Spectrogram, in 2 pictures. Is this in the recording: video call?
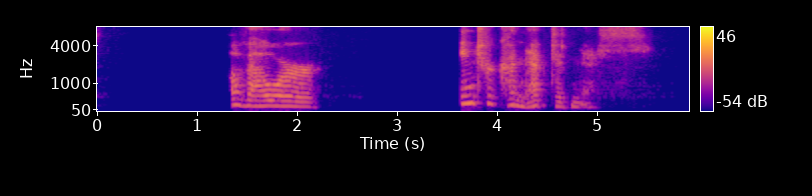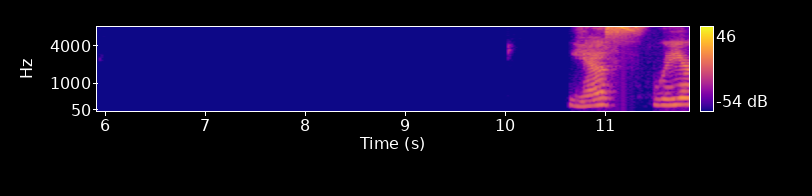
yes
